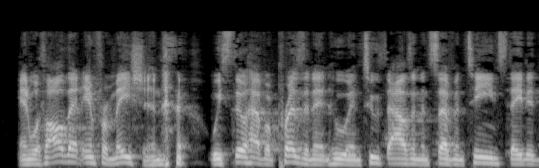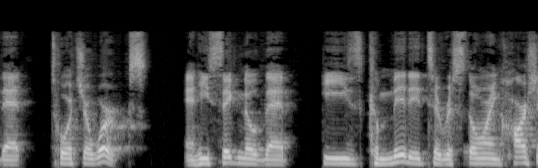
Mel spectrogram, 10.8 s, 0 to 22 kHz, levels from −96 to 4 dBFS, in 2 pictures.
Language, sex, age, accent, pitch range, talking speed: English, male, 30-49, American, 100-120 Hz, 145 wpm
